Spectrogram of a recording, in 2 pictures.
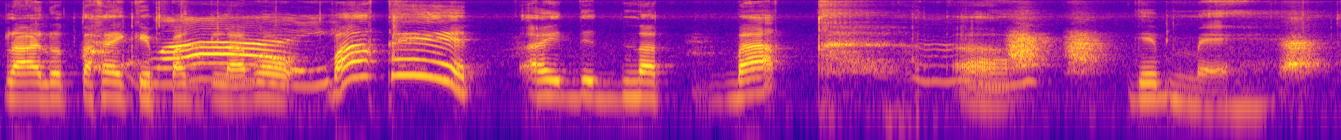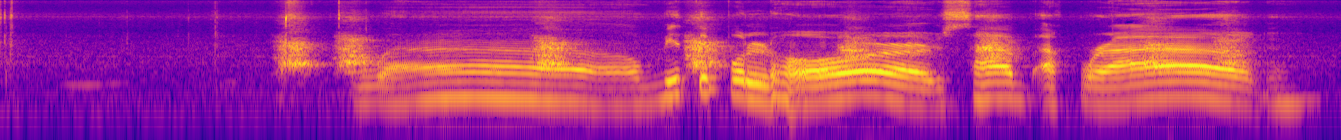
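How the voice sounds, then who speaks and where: Slow, hushing woman babysitter. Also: medium pitch, animated, gravelly, heavy background noise. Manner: soft coaxing baby talk, hushing; mixes English words into her talk. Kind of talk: vlog, talking to a toddler.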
